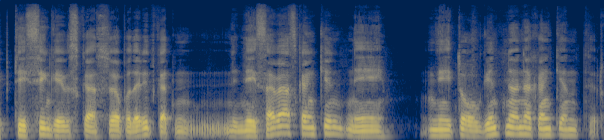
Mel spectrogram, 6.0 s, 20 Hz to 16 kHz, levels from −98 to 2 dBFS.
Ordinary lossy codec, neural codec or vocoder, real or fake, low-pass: AAC, 64 kbps; none; real; 14.4 kHz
